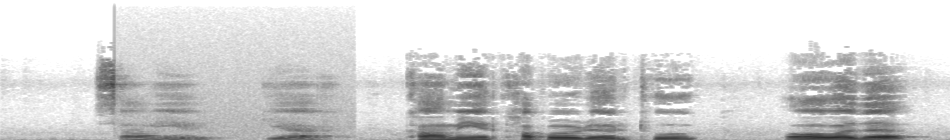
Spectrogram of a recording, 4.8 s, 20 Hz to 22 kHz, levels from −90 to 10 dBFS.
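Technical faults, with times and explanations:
0.57–1.78 s, switch to a distant microphone: the speech abruptly turns roomy and hollow, thinner in the bass and roughly 10 dB quieter, with room noise rising, then snaps back. The likely cause is a far microphone standing in; unlike a plain gain dip, added reverberation and noise give it away.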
